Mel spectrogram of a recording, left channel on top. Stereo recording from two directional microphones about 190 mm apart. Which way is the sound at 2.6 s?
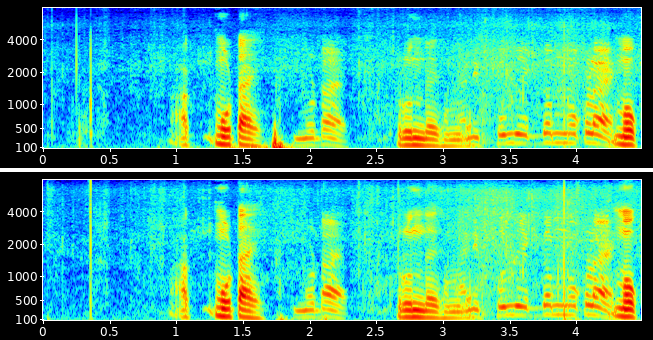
5° right (ahead or behind).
